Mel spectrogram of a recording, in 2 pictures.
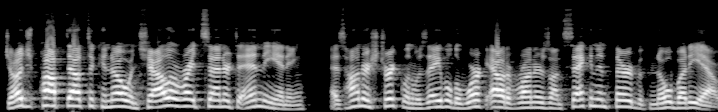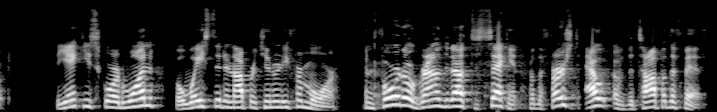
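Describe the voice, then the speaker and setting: High-pitched woman narrating sports highlights. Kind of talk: scripted play-by-play highlight narration.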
